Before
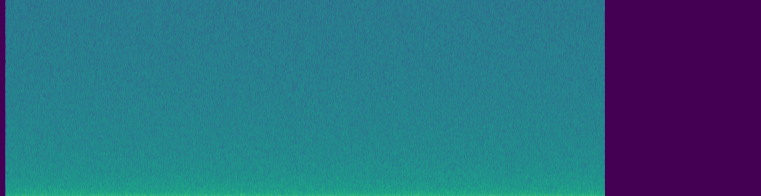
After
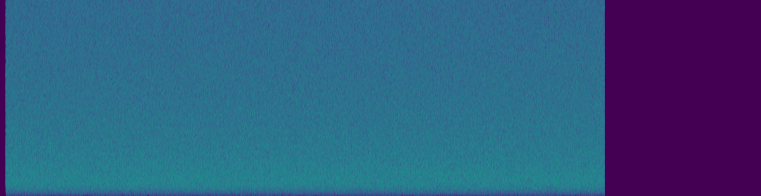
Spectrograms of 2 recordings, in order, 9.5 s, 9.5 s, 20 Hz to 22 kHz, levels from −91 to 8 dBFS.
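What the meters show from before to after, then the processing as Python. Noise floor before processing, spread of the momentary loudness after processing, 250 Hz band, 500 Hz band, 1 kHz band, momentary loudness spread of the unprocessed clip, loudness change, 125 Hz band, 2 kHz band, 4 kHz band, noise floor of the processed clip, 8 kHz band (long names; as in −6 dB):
−85 dBFS, 0 LU, −35.0 dB, −23.5 dB, −13.0 dB, 0 LU, −8.5 dB, below −40 dB, −7.5 dB, −6.5 dB, below −85 dBFS, −6.5 dB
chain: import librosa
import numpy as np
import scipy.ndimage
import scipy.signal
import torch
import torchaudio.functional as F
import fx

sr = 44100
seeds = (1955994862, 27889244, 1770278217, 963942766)

y = scipy.signal.sosfilt(scipy.signal.butter(2, 1400.0, 'highpass', fs=sr, output='sos'), x)
y = y * librosa.db_to_amplitude(-6.5)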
